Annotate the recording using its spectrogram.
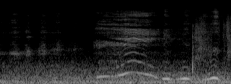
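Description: A man groans and laughs in a low, strained voice.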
